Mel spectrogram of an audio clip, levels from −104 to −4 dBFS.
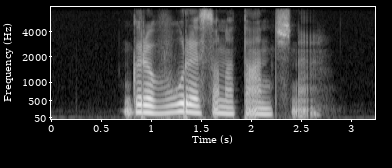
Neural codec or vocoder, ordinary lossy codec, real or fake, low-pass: none; none; real; 7.2 kHz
